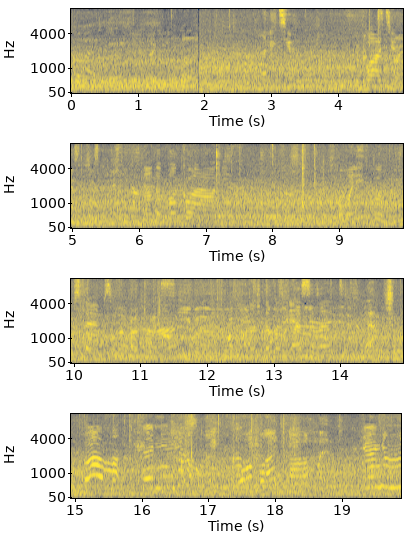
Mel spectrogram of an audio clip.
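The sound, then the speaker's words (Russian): A steady, loud airplane cabin drone hums evenly throughout a flight over mountains with towns below, a dense engine roar with a low tonal hum, while indistinct voices murmur faintly beneath it. “Летим над горами. Там какие-то города внизу.”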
